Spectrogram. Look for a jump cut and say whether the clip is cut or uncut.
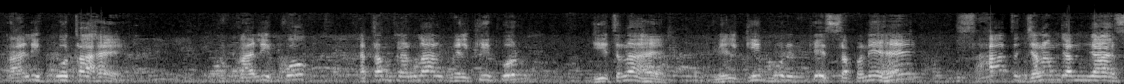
uncut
